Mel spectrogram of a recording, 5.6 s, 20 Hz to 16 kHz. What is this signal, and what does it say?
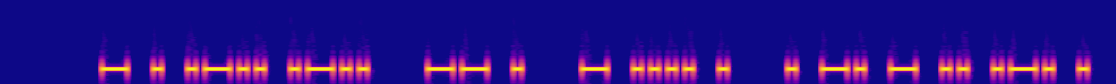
Morse code, heard as a keyed tone, about 28 wpm, 700 Hz. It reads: TELL ME THE ENTIRE
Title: Sentences from Top 1000 Words - Review Part 5 - 28wpm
